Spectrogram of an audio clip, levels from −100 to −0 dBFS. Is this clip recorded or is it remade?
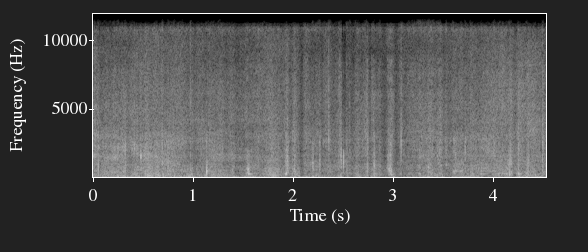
remade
